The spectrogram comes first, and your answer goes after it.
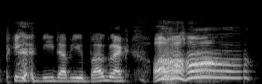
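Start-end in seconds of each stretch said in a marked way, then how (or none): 1.5-2.5 high, loud, drawn-out mock swoon; amorous cartoon cry. Imitating cartoon car chasing a pink bug, amorous cry. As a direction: let out an exaggerated lovestruck cry. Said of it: "Like he's chasing a V W bug".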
